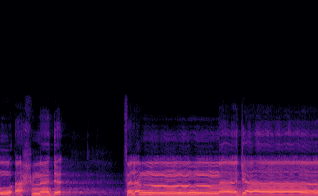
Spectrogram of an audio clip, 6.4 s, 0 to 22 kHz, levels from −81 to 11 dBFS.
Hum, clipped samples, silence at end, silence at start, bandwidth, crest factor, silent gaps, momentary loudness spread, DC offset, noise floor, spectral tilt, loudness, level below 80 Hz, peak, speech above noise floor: none; under 0.1%; 0 s; 0 s; 10.5 kHz; 8 dB; none; 5 LU; under 0.1%; -47 dBFS; -5.5 dB/octave; -19 LUFS; -56 dBFS; -12 dBFS; 28 dB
